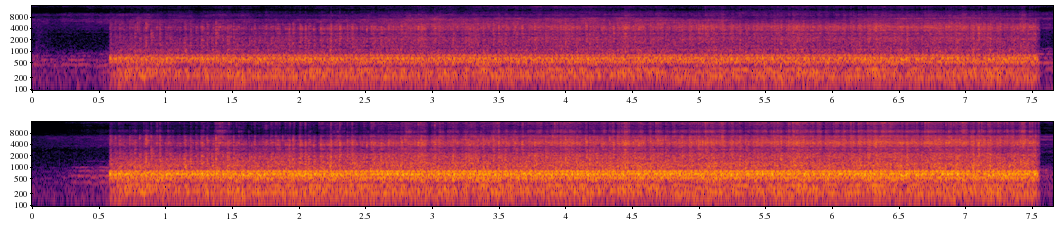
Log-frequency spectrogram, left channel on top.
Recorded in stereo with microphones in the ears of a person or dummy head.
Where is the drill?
40° right (ahead or behind).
